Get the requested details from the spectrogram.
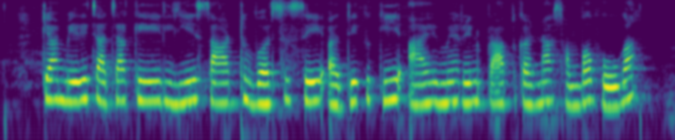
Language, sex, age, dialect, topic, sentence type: Hindi, female, 18-24, Kanauji Braj Bhasha, banking, statement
